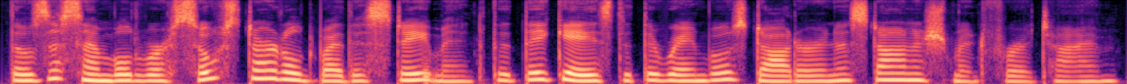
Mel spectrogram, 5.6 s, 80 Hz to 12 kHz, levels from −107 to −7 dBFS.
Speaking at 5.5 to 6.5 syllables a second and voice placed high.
Yes: 5.8 syllables/s; high, 230 Hz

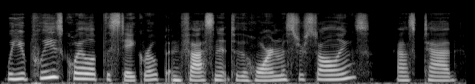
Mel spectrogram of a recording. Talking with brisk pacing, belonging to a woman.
Yes: fast, 225 wpm; female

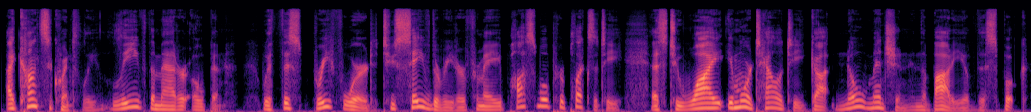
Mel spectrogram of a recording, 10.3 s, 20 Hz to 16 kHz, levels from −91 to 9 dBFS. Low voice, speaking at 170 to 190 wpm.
Yes: low, 125 Hz; average, 180 wpm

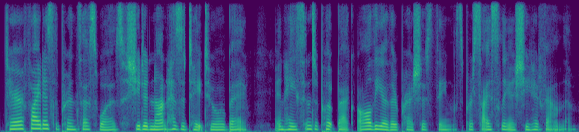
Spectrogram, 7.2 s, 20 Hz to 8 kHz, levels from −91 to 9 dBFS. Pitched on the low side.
No: medium, 185 Hz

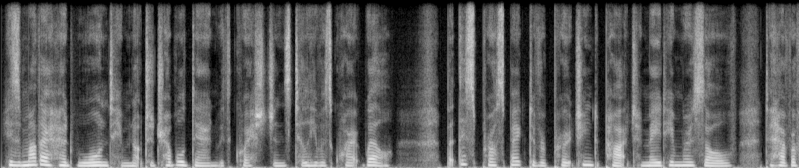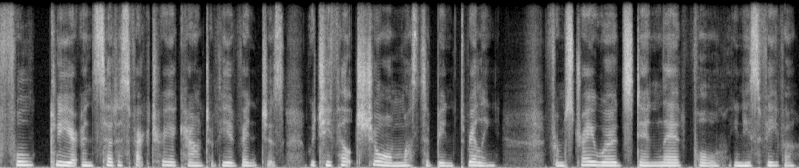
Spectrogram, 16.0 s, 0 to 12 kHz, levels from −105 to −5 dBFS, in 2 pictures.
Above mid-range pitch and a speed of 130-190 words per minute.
No: high, 215 Hz; average, 200 wpm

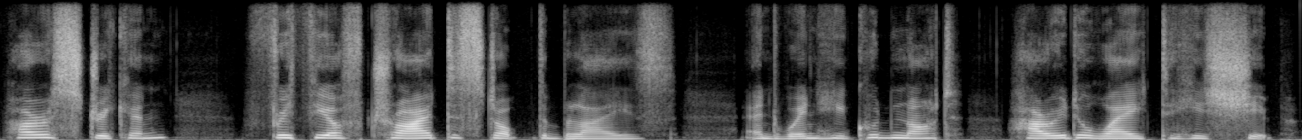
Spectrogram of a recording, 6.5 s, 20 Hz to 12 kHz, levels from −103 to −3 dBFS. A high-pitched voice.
Yes: high, 195 Hz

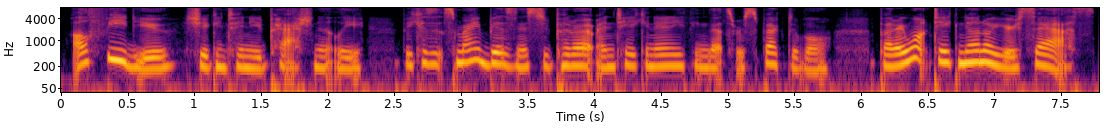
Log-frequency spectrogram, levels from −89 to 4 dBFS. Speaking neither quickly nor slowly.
No: fast, 210 wpm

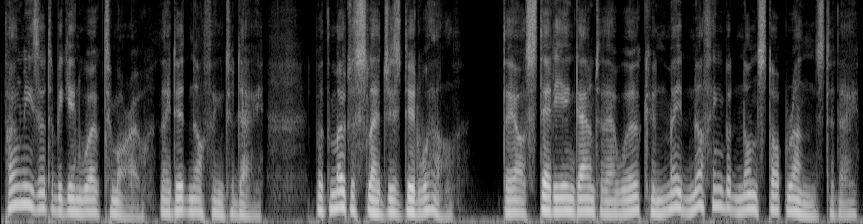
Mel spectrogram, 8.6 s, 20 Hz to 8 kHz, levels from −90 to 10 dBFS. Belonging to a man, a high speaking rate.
Yes: male; fast, 230 wpm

